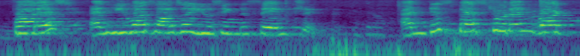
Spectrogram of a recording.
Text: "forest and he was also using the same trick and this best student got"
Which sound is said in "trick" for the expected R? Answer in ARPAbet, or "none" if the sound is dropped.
R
